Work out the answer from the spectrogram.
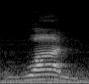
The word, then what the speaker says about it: one: Now children, with noun that start with a consonant sound word such as eureka, one, unique, are pronounced with consonant sound, and W, though they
